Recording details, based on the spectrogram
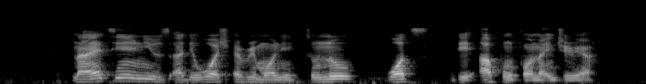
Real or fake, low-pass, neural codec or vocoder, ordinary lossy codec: real; 5.4 kHz; none; none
